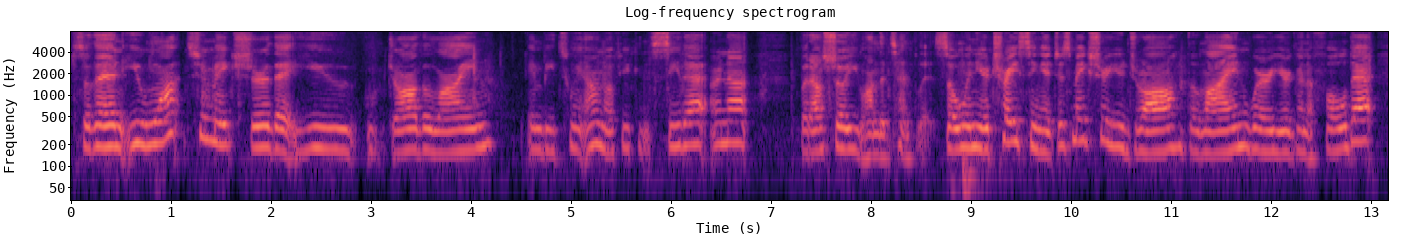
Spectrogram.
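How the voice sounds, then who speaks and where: A woman's voice: lowish voice, moderate pace. Chatty woman with a scratchy morning voice. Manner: chatty, rambling, self-correcting. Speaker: craft channel host. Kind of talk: casual craft tutorial.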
